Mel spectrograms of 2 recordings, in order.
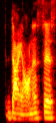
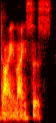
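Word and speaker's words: Dionysus: incredible um relationship with dionysis that's the Greek pronunciation and then um the Brits always have to mess things up so the British tradition is is to to call him dionisis um and he was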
